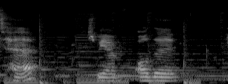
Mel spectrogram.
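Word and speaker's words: ሂ: Our third letter is He, and He is written in English as H-I. He. Our fourth letter, which is Ha, is written using the English letters H-A.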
